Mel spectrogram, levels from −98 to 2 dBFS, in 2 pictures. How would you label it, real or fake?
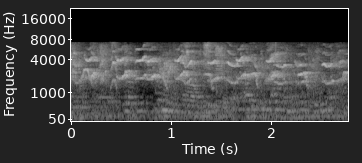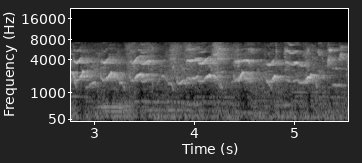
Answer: fake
